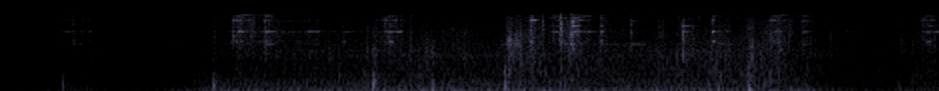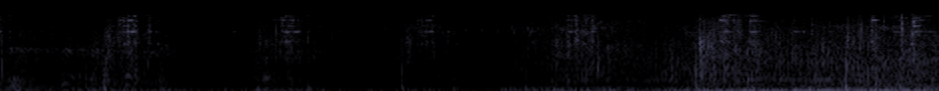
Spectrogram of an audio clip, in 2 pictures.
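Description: Iron chains clink and rattle with each shuffling step.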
